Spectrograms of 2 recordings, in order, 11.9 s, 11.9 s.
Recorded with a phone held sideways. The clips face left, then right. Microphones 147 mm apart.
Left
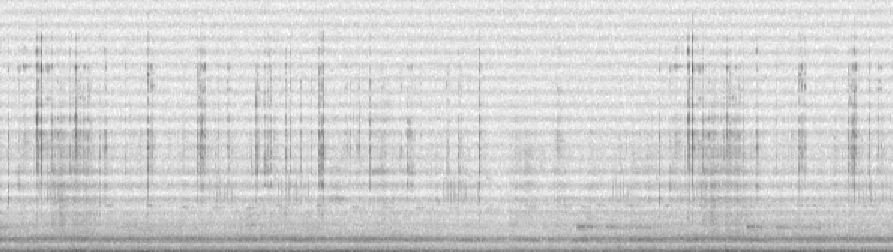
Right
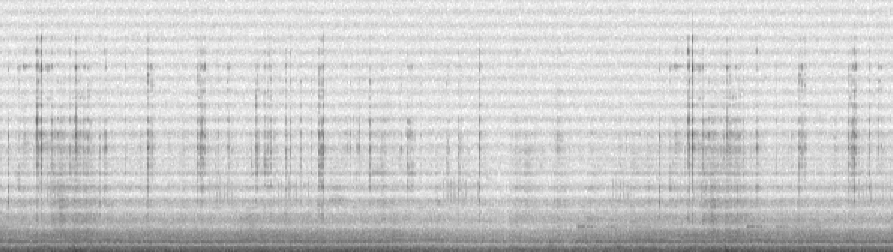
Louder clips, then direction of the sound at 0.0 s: Right 15 dB; 75° right (ahead or behind).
